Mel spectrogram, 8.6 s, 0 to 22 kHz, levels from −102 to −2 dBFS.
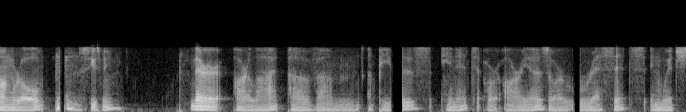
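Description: Packets were dropped on the network path and the receiver played silence in their place, which is packet loss filled with silence. The speech gaps out at 0.75 to 0.81 s for 60 ms, at 4.89 to 5.04 s for 150 ms between "lot of um uh" and "in it or arias", and at 7.17 to 7.26 s for 90 ms. All three lengths fit whole 30 ms packets. Each hole begins and ends abruptly, inside the narrow telephone band of the G.711 coding.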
